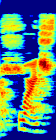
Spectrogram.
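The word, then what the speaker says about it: Weisz: Wise w końcu ustaliliśmy.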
